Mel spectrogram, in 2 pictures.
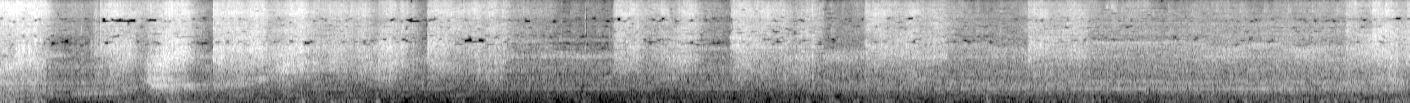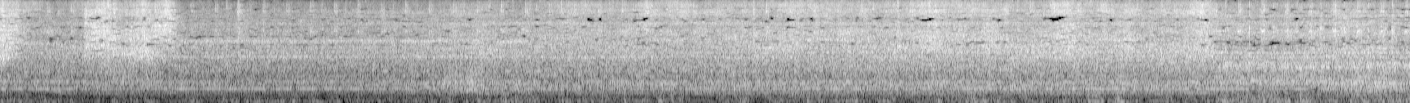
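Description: Hand-held turning tool scraping against an aluminium pot spinning on a belt-driven lathe, in uneven strokes at first and then as a steadier scraping, over the lathe's steady running.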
